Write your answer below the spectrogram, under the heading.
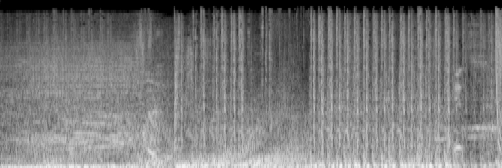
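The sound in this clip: A harvester blows up in a video game with a loud, booming blast, then a dense, rapid crackle of machine-gun-like bursts that keeps going to the end.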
